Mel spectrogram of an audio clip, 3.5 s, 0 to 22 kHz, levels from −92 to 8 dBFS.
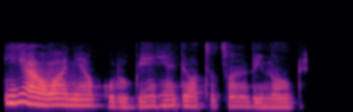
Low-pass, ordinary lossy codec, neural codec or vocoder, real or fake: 5.4 kHz; none; codec, 16 kHz, 1.1 kbps, Voila-Tokenizer; fake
